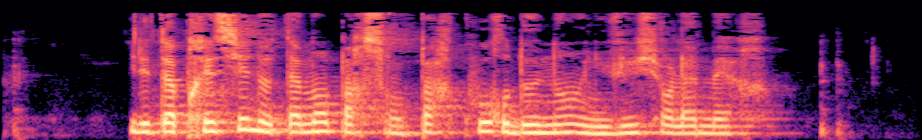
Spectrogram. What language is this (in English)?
French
